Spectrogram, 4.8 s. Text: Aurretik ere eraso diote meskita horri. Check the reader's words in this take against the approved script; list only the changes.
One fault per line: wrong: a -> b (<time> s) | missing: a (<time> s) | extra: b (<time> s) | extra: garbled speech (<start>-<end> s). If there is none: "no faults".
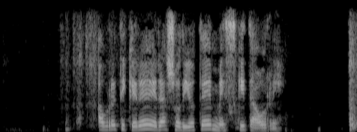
no faults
